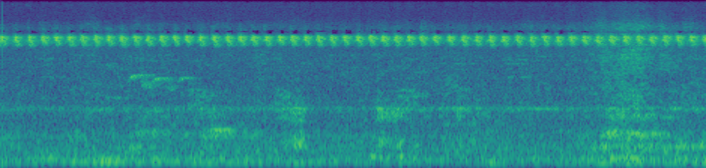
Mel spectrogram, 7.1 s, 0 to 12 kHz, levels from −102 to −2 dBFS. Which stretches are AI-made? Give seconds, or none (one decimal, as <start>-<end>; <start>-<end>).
none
